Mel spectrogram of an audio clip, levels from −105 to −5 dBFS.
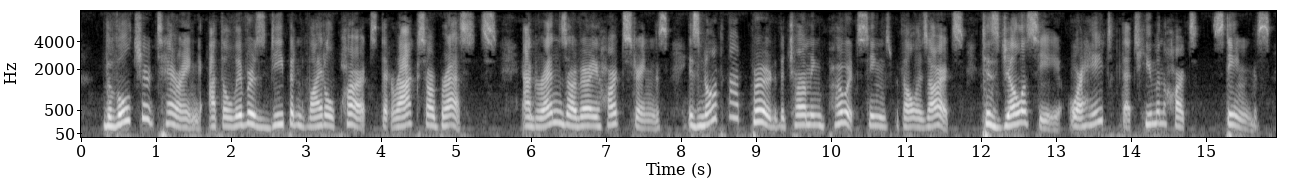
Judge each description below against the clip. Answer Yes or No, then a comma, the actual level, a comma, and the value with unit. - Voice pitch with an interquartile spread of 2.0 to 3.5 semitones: No, average, 4.1 semitones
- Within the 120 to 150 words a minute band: Yes, average, 145 wpm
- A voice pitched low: No, medium, 185 Hz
